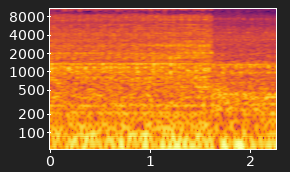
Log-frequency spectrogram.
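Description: Steady, even idle with no miss or knock and only a small change in tone partway through; the engine is running normally.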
